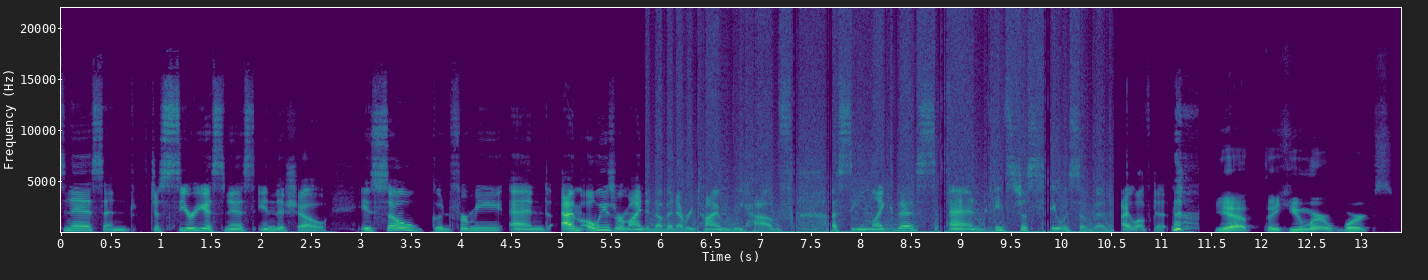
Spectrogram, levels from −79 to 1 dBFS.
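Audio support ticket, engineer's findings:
Grainy, signal-following distortion on speech from 5.84 to 10.54 s, after "I'm always", clearing before "I loved it". Likely low bit depth without dither: about 6-bit truncation, error roughly 15 dB below signal. Grit tracks level, quiet tails sputter or drop out. Steady hiss from noise or dither would stay constant under pauses.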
